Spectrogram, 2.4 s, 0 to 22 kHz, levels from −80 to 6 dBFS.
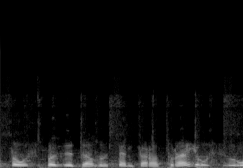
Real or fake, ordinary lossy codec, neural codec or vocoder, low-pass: fake; Opus, 16 kbps; vocoder, 22.05 kHz, 80 mel bands, Vocos; 9.9 kHz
